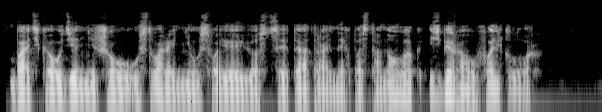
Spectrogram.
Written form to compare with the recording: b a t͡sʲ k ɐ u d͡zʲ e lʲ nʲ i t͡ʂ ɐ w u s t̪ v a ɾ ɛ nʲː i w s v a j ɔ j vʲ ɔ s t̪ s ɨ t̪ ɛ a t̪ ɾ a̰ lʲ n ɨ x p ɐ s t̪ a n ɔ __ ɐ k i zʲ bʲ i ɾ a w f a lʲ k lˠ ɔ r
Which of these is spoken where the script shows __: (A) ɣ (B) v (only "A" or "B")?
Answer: B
